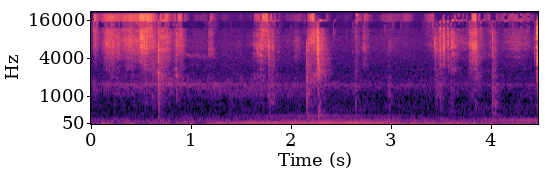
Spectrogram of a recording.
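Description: Tarot cards shuffled and drawn by hand, a series of soft papery riffles and slides with sharper flicks, close and quiet with no talking.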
